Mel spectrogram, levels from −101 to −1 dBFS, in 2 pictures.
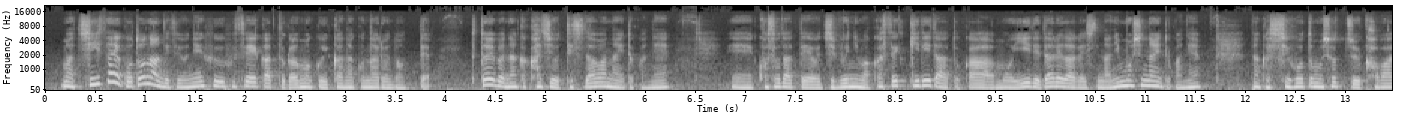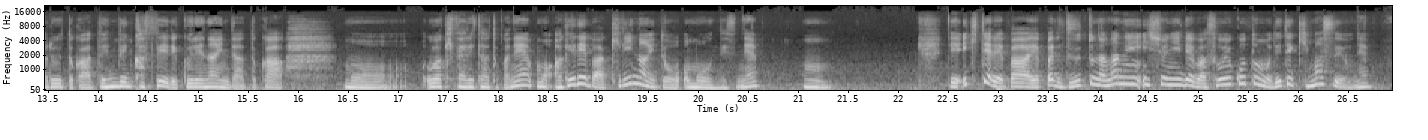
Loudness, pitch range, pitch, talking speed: -21 LUFS, 155-215 Hz, 180 Hz, 385 characters per minute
